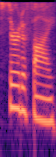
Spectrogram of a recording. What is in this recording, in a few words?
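"certifying", US English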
